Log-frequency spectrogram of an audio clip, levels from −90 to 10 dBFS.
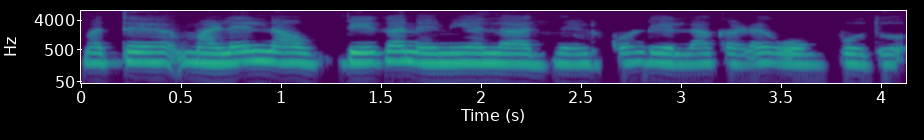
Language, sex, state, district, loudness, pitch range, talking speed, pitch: Kannada, female, Karnataka, Mysore, -35 LUFS, 185-200 Hz, 145 wpm, 190 Hz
